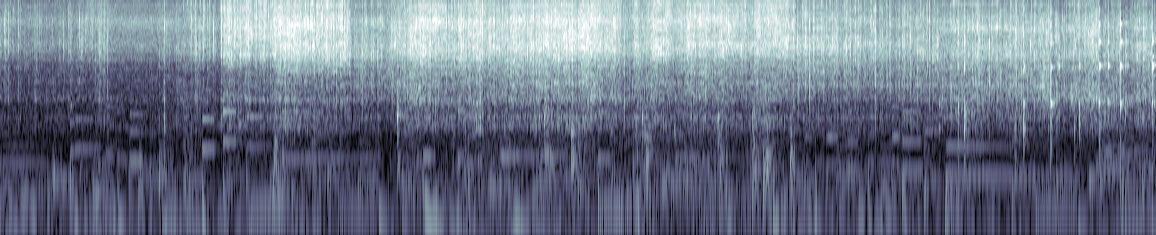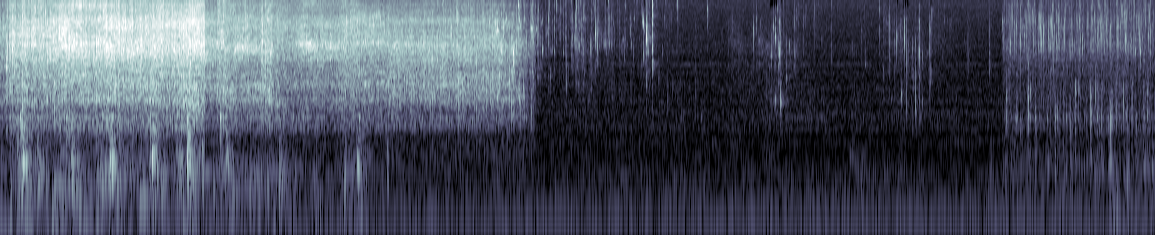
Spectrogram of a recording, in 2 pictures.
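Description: Garlic and then potatoes, onion and seasoning paste sizzling in oil in an earthenware pot, stirred with a silicone spatula. The sizzling stops abruptly about two-thirds of the way through, leaving a few light clicks, and a faint simmering returns near the end.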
